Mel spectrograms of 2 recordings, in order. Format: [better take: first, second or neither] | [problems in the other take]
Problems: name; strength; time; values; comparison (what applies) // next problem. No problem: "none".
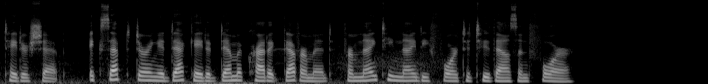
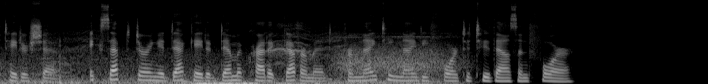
first | animal sounds; loud; until 4.5 s; 6 dB below the speech; faint in the first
